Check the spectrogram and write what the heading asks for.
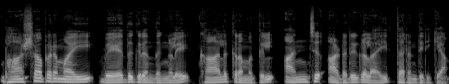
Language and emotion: Malayalam, neutral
